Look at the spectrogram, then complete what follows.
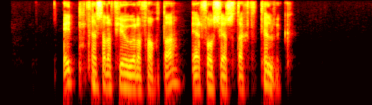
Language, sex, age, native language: Icelandic, male, 18-19, Icelandic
